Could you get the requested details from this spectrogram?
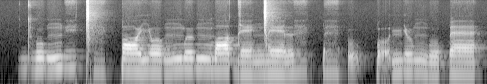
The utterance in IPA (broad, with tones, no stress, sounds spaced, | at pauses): dʱ u˨ ŋ͡m e̤˦ ǀʰ ɛ̤˨ k͡p ɔ˨ j o˨ ŋ͡m ɯ˦ ŋ͡m ɒ˦ d e˨ ŋ͡ǀ e˨ l ɛ̤˦ k͡p ɛ̤˦ ʔ ṵ˨ k͡p o̰˦ nʲ u˦ ŋ u˨ ɓ ɛ˦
